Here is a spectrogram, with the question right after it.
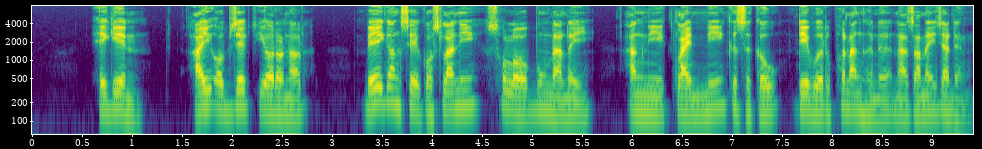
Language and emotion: Bodo, neutral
